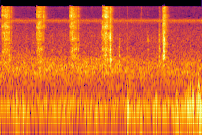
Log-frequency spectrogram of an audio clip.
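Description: A disposable film camera being handled and wound on for the next shot: about five light clicks spaced a third to half a second apart, over a low outdoor rumble.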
